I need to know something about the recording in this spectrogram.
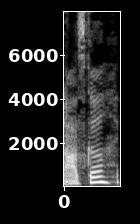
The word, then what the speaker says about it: Ozga: Tell us your name, please, and spell it. It's Ozga.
